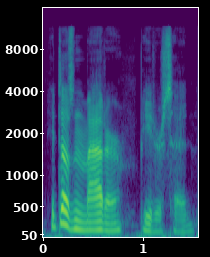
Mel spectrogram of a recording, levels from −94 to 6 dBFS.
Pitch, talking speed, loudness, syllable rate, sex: 125 Hz, 195 wpm, -20 LUFS, 5.4 syllables/s, male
